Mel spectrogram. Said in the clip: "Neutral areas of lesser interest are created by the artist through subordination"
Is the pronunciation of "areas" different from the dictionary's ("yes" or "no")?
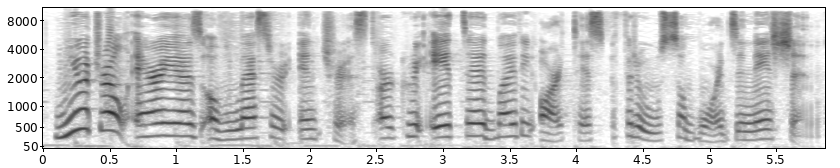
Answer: no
